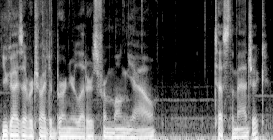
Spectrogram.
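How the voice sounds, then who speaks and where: A man voicing a very deep, volatile young vampire. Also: fairly even intonation, normal speed, noisy background. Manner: brooding, turning cold and threatening. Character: young male vampire leader, bitter and volatile. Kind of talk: audio drama acting.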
